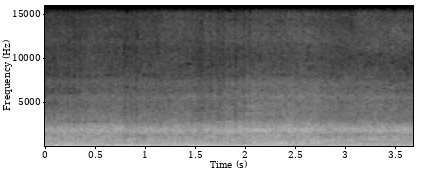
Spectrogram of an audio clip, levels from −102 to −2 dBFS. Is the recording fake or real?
fake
